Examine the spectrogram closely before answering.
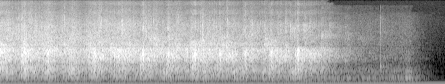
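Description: An audience applauds in a large hall, then the clapping fades out.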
